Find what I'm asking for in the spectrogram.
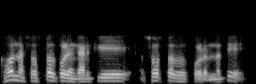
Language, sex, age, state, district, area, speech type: Marathi, male, 30-45, Maharashtra, Yavatmal, urban, conversation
